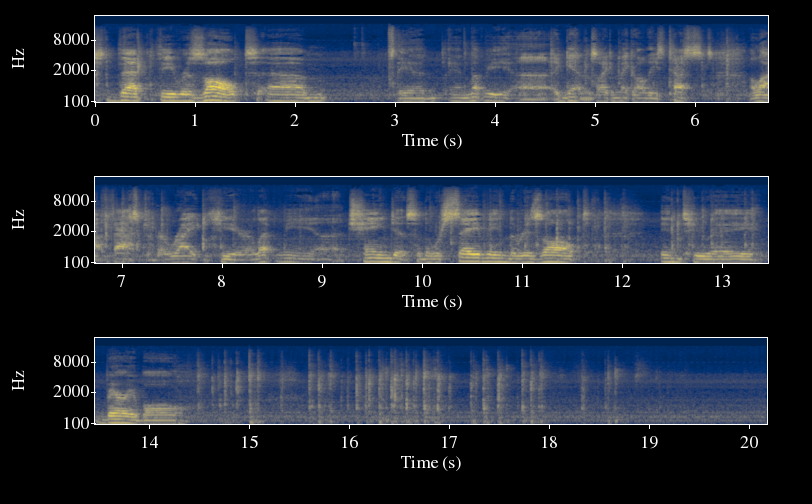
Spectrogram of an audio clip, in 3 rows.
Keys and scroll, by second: 0.0-1.1 typing, 5.9 Return, 6.2-8.6 typing, 10.4 Up, 10.8 Return, 11.0-13.9 typing, 14.9 Down, 15.2 Return, 15.6-18.7 typing.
